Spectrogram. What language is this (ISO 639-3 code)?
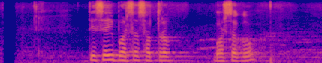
nep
